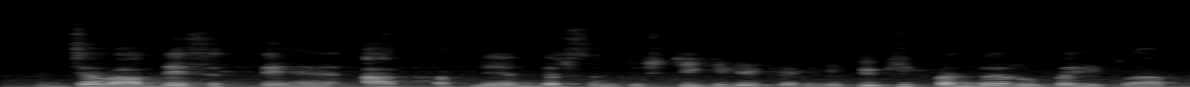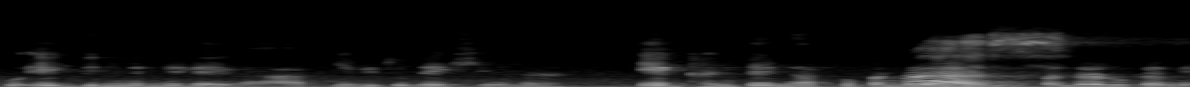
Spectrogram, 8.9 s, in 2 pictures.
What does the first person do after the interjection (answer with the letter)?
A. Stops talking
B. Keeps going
B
